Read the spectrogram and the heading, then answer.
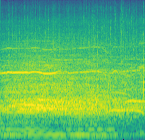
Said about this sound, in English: applause, everybody. Feel it.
